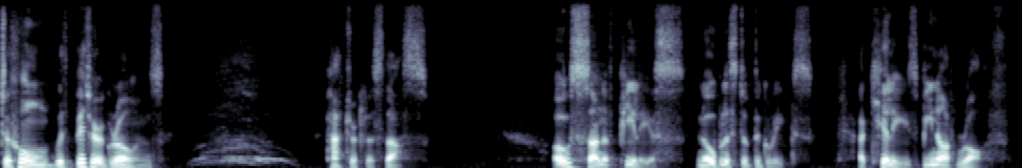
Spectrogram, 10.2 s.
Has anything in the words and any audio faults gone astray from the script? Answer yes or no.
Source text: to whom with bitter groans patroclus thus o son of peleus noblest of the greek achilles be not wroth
yes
